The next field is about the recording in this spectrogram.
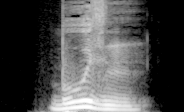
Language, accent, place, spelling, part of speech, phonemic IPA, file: German, Germany, Berlin, Busen, noun, /ˈbuːzən/, De-Busen.ogg
- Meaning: 1. a woman’s breasts collectively 2. bosom, a person’s chest, breast; (especially) the bulge of the garment around it 3. bosom (seat of thoughts and feelings) 4. bay, bight, gulf (area of sea)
